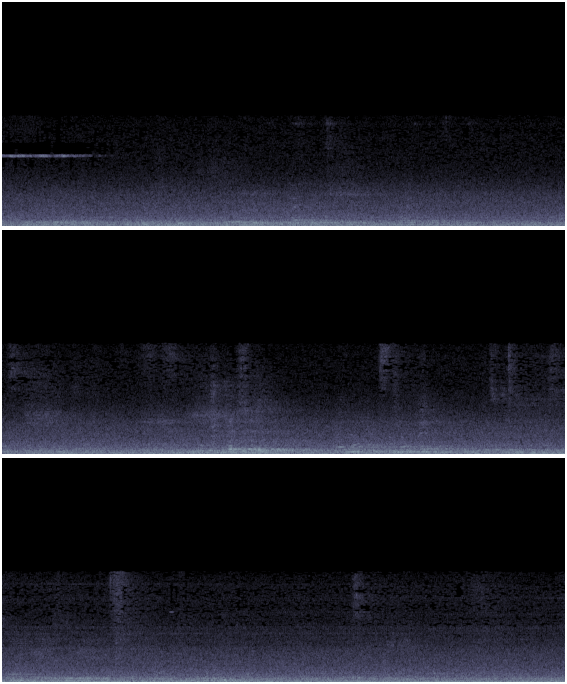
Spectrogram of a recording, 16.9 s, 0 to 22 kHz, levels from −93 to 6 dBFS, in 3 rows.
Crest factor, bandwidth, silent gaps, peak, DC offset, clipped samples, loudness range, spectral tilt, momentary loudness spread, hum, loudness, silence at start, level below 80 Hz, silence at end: 16 dB; 11.5 kHz; none; -24 dBFS; under 0.1%; under 0.1%; 3 LU; -6 dB/octave; 4 LU; none; -41 LUFS; 0 s; -46 dBFS; 0 s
